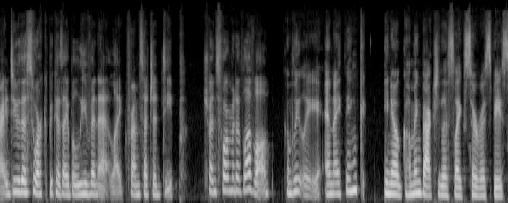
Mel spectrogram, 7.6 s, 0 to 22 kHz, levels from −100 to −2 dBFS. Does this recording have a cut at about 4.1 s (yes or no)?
yes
